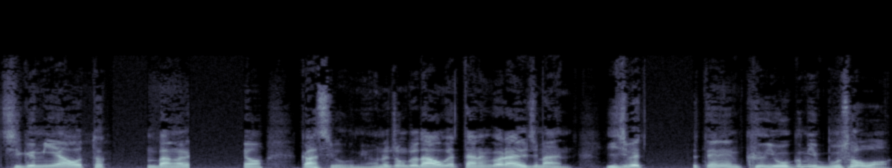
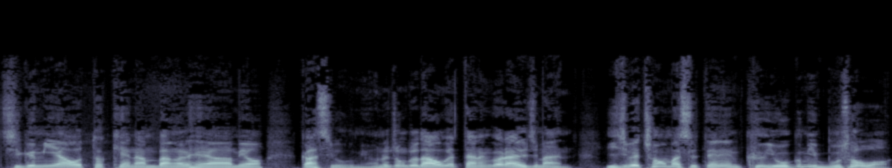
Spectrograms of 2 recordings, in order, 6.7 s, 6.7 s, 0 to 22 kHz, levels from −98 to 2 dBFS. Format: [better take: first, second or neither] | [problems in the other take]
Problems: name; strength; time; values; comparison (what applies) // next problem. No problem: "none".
second | audio cutting out; at 1 s, at 1.5 s and at 5 s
